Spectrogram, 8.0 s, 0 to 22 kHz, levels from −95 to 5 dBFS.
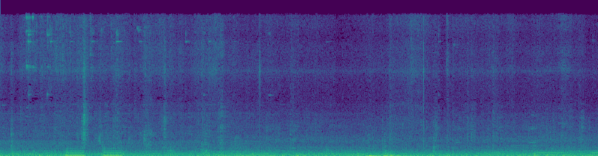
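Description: From start to finish the sound has a swirly, hollow character, with smeared transients and blurred attacks, more degraded than a single 128 kbit/s MP3 pass would explain. The likely cause is generation loss: the audio appears to have been decoded and re-encoded as MP3 around seven times, each pass requantising on a shifted frame grid so that noise and spectral holes accumulate. The bandwidth itself holds up, extending to about 20.1 kHz.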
